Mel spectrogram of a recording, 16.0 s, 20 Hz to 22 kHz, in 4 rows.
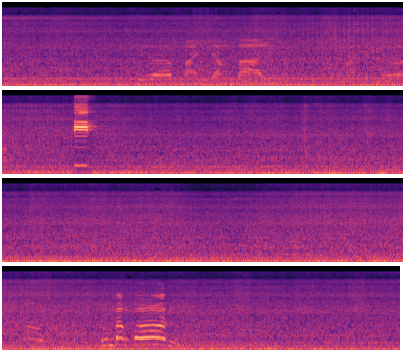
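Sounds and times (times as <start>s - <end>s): motorcycle engine running: 0.0s - 16.0s
wind noise on microphone: 4.7s - 16.0s.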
